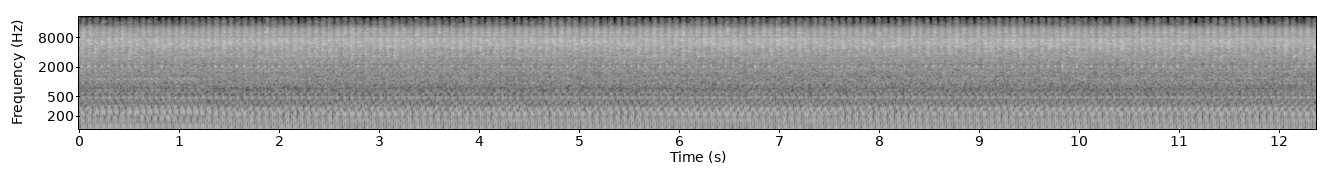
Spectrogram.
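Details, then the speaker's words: Honda CB450 Black Bomber, cold start on choke with idle stops set and small mufflers fitted, checking a possible cam chain rattle: loud, steady idle with an even beat of about three pulses a second and no chain rattle; healthy. "It's loud, but it doesn't sound too bad."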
